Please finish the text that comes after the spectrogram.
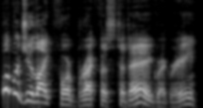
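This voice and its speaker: A man's voice: medium pitch, huge pitch swings, moderate pace, lo-fi sound, voice pushed down. A man voicing a proud, practical father goat in a picture-book read-aloud. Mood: fatherly.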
